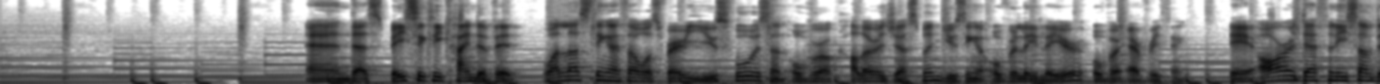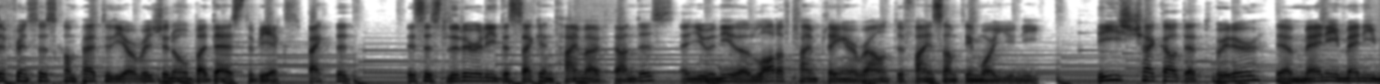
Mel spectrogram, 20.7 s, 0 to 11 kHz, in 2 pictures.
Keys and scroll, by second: 0.8 ctrl+z, 1.5 ctrl+z, 2.0 ctrl+z, 4.6 ctrl+z, 5.5 ctrl+z, 8.5 ctrl+z, 10.2 ctrl+z, 11.3 ctrl+z, 18.3 ctrl+z.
